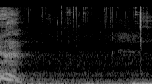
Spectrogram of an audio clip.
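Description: A man sighs once into a podium microphone, a short breathy sigh falling in pitch, right at the start. After it there is only faint room tone.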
